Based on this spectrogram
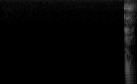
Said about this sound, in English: What coughing is this now? Huh? Isn't this the house of God? Don't you know you can disturb the anointing? You mean a cough can disturb the anointing?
